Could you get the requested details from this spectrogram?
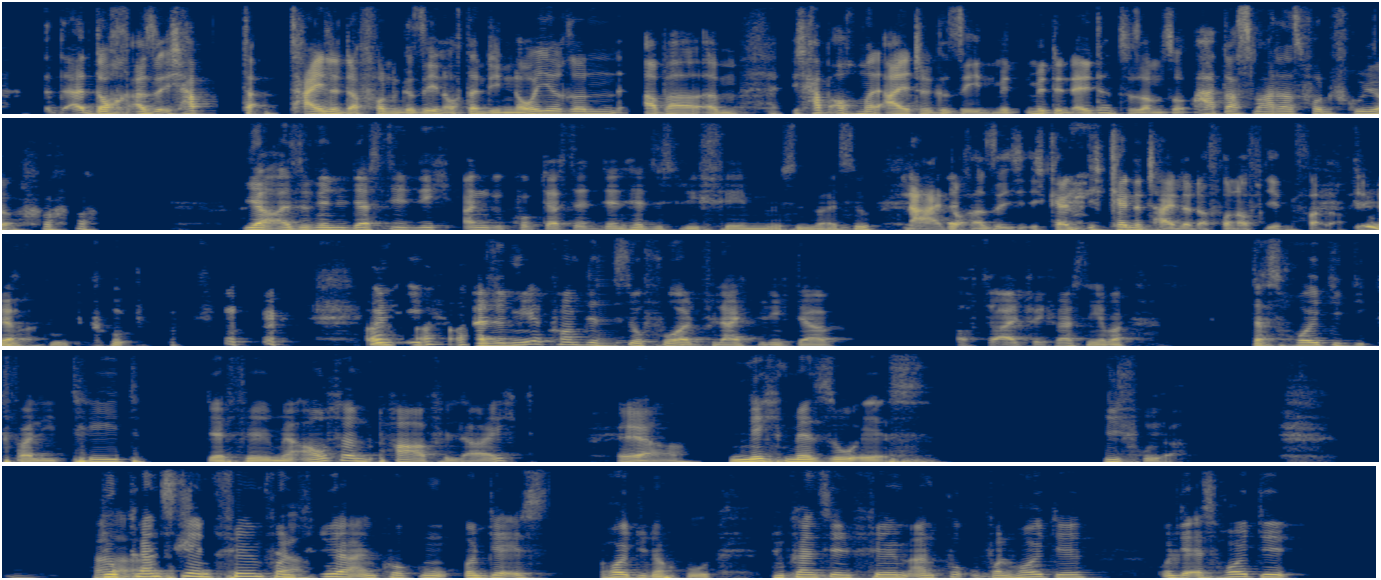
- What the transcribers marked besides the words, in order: other background noise; laugh; snort; tapping; laughing while speaking: "Ja, gut, gut"; chuckle; giggle
- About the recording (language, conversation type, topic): German, unstructured, Was macht für dich eine gute Fernsehserie aus?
